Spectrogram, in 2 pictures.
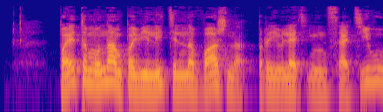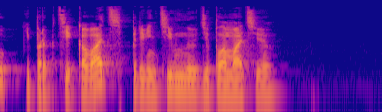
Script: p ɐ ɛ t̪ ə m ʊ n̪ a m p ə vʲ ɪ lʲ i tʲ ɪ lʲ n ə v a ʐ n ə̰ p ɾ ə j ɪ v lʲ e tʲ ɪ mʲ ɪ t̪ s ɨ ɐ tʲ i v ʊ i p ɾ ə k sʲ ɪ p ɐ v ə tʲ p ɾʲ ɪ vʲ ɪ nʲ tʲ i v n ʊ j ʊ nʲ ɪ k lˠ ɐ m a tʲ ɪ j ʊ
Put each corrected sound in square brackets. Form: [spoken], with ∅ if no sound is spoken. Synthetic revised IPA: p ɐ ɛ t̪ ə m ʊ n̪ a m p ə vʲ ɪ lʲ i tʲ ɪ lʲ n ə v a ʐ n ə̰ p ɾ ə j ɪ v lʲ [æ] tʲ ɪ [nʲ] ɪ t̪ s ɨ ɐ tʲ i v ʊ i p ɾ ə k [tʲ] ɪ [k] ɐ v [a] tʲ p ɾʲ ɪ vʲ ɪ nʲ tʲ i v n ʊ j ʊ [dʲ] ɪ [p] lˠ ɐ m a tʲ ɪ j ʊ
